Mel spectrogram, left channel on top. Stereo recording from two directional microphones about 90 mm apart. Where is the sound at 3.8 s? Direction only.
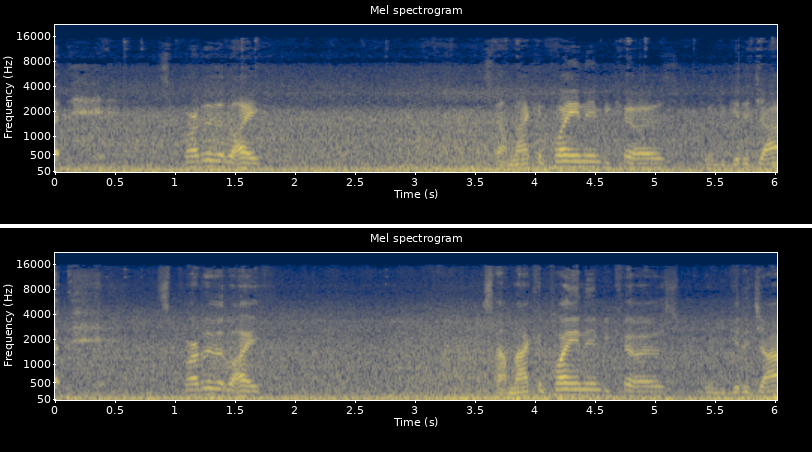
35° right (ahead or behind).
